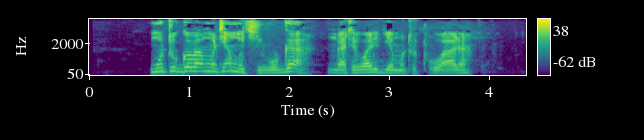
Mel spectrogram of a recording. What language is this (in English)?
Ganda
